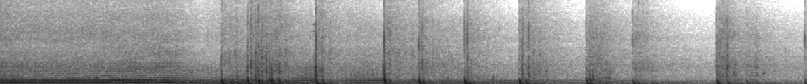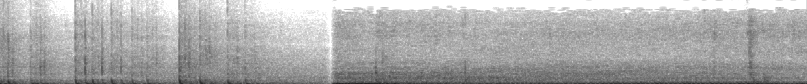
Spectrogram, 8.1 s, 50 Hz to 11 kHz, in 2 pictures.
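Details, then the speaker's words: Infiniti G35 coupe after replacing flex pipes and Y-pipe to fix a bad exhaust leak that caught fire (small hole still unfixed): revs up cleanly, string of sharp pops, then smooth steady run, no leak puffing. Healthy exhaust. "oh that sounds so much better guys oh my god i'm so happy to finally have that fix"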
